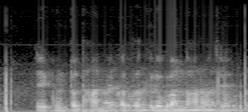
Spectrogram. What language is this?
Chhattisgarhi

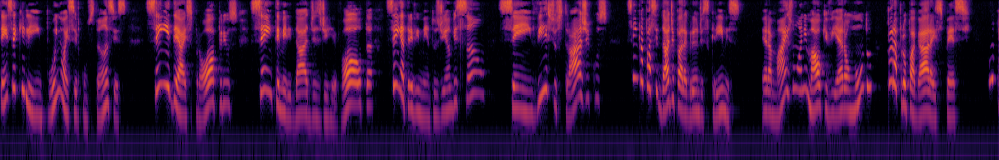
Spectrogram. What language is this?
Portuguese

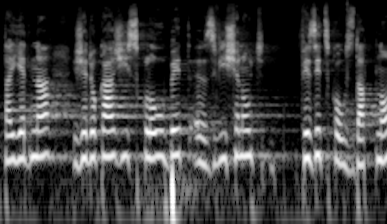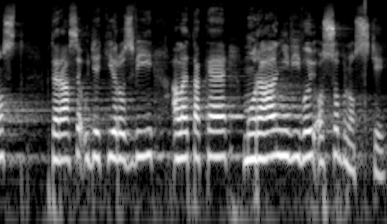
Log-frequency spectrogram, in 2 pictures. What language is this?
Czech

